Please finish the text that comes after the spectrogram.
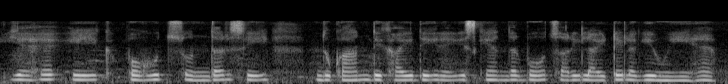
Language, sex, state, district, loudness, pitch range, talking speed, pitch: Hindi, female, Uttar Pradesh, Saharanpur, -21 LUFS, 200-215 Hz, 140 wpm, 210 Hz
